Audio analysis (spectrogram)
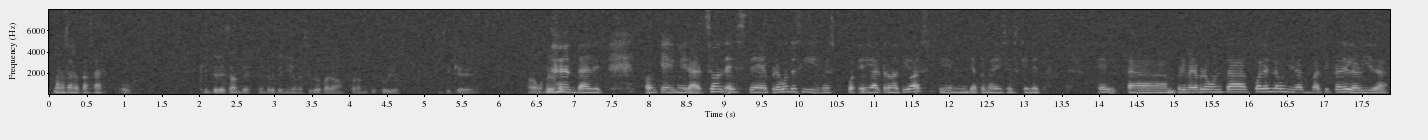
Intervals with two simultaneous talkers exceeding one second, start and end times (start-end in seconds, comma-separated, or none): none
